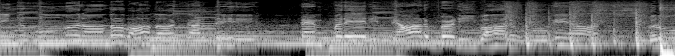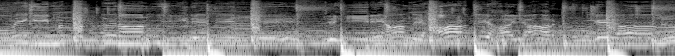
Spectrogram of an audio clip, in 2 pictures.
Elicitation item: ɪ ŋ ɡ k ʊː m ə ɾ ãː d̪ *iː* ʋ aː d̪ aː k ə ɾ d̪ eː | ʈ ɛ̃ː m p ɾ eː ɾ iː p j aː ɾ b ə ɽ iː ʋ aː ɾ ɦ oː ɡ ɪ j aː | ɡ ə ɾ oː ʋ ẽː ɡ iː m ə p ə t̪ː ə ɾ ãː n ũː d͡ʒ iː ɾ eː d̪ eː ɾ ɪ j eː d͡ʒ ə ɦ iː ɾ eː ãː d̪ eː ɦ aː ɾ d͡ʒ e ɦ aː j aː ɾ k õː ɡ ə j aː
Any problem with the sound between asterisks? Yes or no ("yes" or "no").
yes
